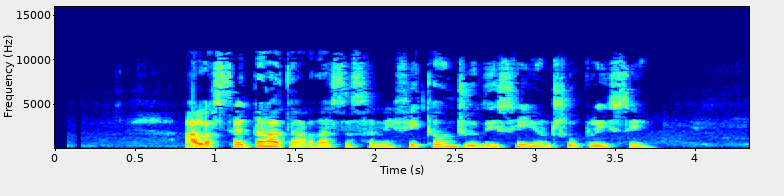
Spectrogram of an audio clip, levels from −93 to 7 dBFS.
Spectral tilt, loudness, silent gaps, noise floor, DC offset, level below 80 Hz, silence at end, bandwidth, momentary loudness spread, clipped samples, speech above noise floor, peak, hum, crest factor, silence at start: -4.5 dB/octave; -23 LUFS; none; -59 dBFS; under 0.1%; -74 dBFS; 0.6 s; 11.5 kHz; 12 LU; under 0.1%; 36 dB; 0 dBFS; none; 24 dB; 0.8 s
